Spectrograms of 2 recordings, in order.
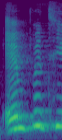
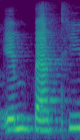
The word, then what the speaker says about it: empathy: এমপ্যাথি মানে হচ্ছে, উচ্চারণটা কিন্তু এমপ্যাথি নয়, এমপ্যাথি। এমপ্যাথি এমপ্যাথি হচ্ছে সহানুভূতি, অর্থাৎ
